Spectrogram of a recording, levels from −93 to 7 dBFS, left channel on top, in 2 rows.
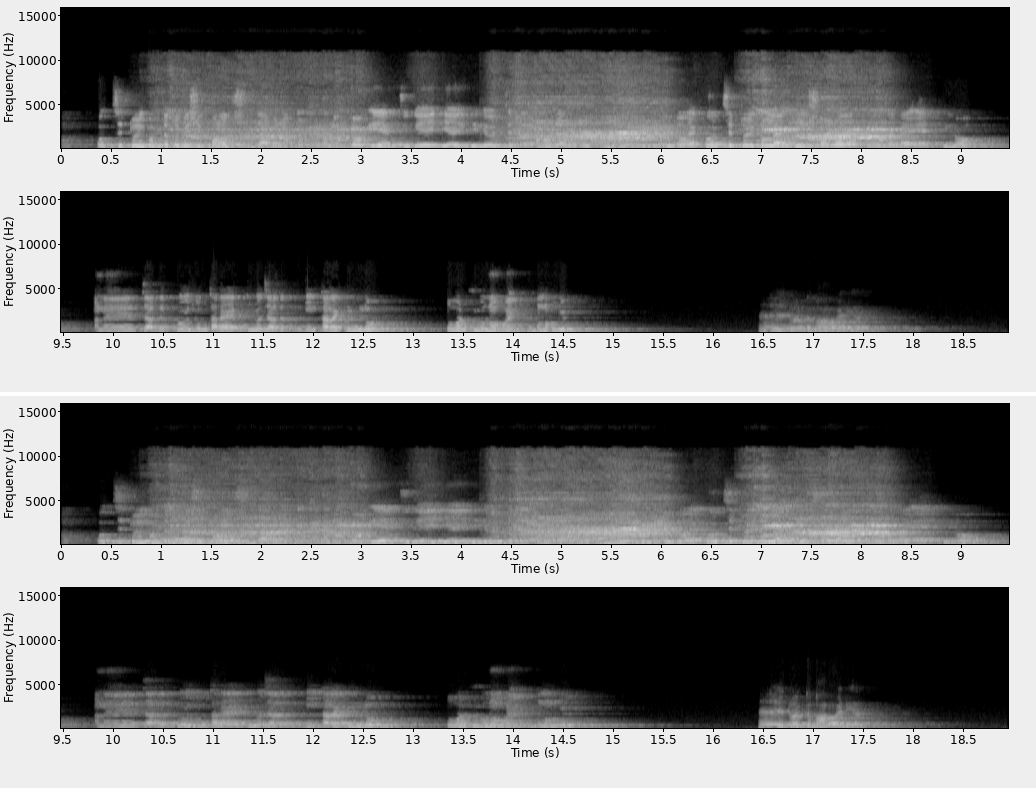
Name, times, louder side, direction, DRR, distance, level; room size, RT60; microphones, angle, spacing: voice 1, 0.4-5.1 6.2-9.1 9.8-12.7 13.3-14.6, left 3 dB, 75° left, 4 dB, 0.3 m, -23 dB
sound 1, 0.7-8.5, equal, 5° left, 0.4 m, -23 dB
voice 2, 16.5-17.5, right 3 dB, 85° right, 4 dB, 0.4 m, -28 dB
2.5 x 2.4 x 4.1 m, 1.5 s
head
